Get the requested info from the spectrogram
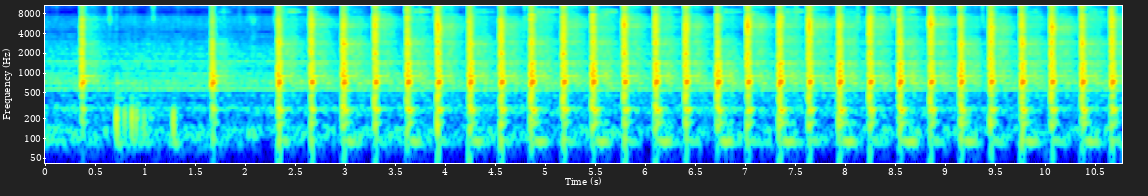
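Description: Hammers striking red-hot bearing steel on a steel anvil while a golok blade is hand-forged. After a few scattered taps, the blows settle about two seconds in into a steady rhythm of about three strikes a second, a hand hammer and a sledgehammer striking in turn.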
